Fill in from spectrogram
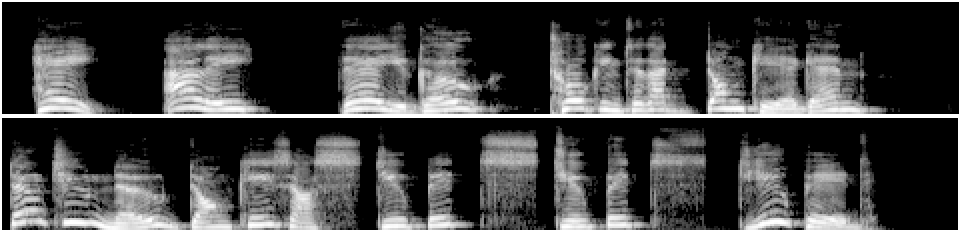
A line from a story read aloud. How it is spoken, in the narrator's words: Other children called out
